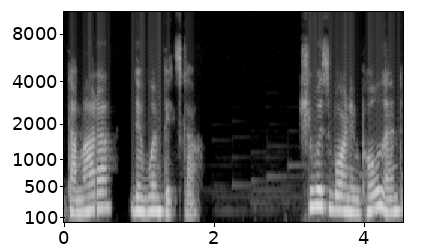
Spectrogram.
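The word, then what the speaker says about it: Tamara de Łempicka: sculptors of the world Tamar de Lim or if we go with a Polish pronunciation of her name which is the accurate one we say Tamara de wmit she was born in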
